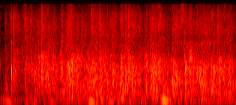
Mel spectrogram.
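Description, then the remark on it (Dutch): Sustained applause from a large audience fills a packed hall, a dense, steady roar of many hands clapping at once for the full few seconds, with no voices standing out. “En u hoort het, het is een helemaal volle zaal.”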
